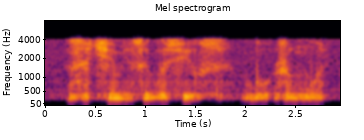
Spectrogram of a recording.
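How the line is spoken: Muttered. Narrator (Russian): пробормотал Кирилл

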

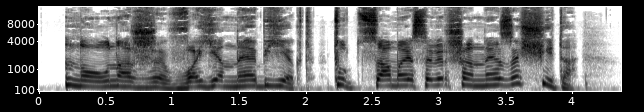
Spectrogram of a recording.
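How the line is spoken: Breathed out. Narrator (Russian): выдохнул Герон

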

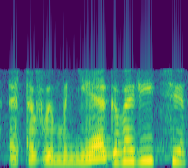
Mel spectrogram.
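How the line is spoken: Blind man's soft question. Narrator (Russian): Слепой спросил Франка мягким тоном

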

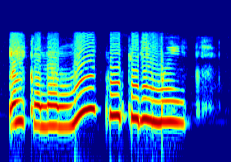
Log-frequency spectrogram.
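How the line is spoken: Sighing. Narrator (Russian): вздохнула Муми

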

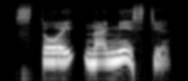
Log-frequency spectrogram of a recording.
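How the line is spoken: Cold, through teeth. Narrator (Russian): холодно процедил я

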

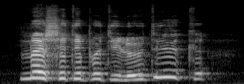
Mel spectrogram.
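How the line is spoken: Exclaimed. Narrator (French): s'écria Makoko

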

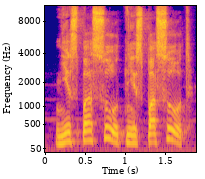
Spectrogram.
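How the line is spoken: Sudden yell. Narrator (Russian): внезапно заорал Сирадж

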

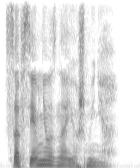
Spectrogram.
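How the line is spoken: Plain. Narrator (Russian): спросил он

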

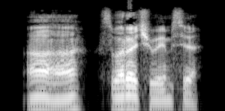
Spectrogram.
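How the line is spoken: Grim confirmation. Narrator (Russian): мрачно подтвердил тот

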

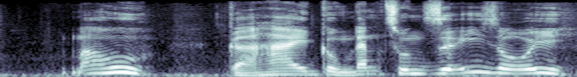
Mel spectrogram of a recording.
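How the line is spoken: Crying out. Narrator (Vietnamese): Minh Thúc kêu lên

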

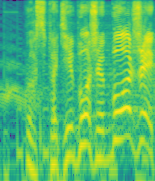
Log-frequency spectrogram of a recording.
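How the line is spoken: Shout. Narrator (Russian): крикнул Вагнер

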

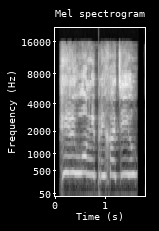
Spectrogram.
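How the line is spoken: Confused mumble. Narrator (Russian): Растерянно промямлила она

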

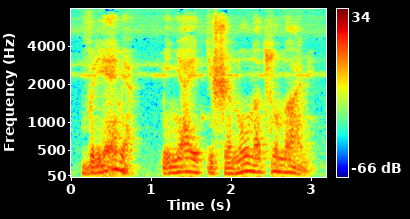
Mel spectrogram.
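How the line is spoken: Muttered. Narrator (Russian): пробормотала байкерша

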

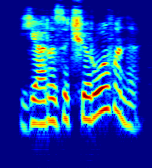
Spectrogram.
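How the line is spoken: Quiet speech. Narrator (Russian): тихонько сказала Фанни Эдмонту

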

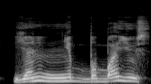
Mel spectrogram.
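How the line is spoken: Trembling forced words, then sobbing. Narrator (Russian): дрожащими губами выдавила она и разрыдалась

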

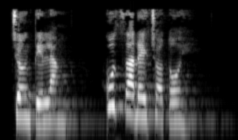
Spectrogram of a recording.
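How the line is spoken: Shouted through gritted teeth. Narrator (Vietnamese): Dương Thiên Hóa nghiến răng hét lên

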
